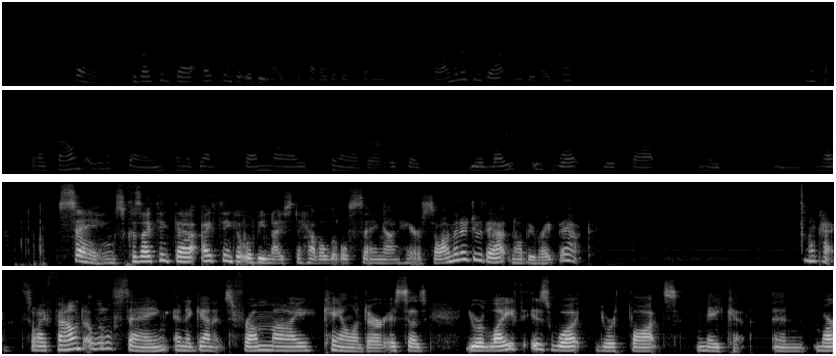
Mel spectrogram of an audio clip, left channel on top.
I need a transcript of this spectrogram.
sayings, because I think it would be nice to have a little saying on here. So I'm going to do that, and I'll be right back. Okay, so I found a little saying, and again, it's from my calendar. It says, "Your life is what your thoughts make it." And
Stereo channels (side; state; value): left; quieter; 39.6 dB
